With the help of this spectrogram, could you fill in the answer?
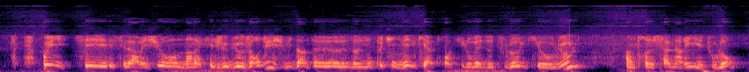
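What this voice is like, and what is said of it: Slight Marseille French accent. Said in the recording (French): “on entend le petit accent... Le petit accent de Marseille.”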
